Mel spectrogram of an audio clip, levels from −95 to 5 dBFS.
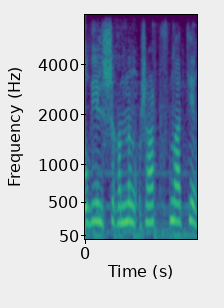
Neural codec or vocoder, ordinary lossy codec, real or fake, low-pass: none; Opus, 24 kbps; real; 7.2 kHz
